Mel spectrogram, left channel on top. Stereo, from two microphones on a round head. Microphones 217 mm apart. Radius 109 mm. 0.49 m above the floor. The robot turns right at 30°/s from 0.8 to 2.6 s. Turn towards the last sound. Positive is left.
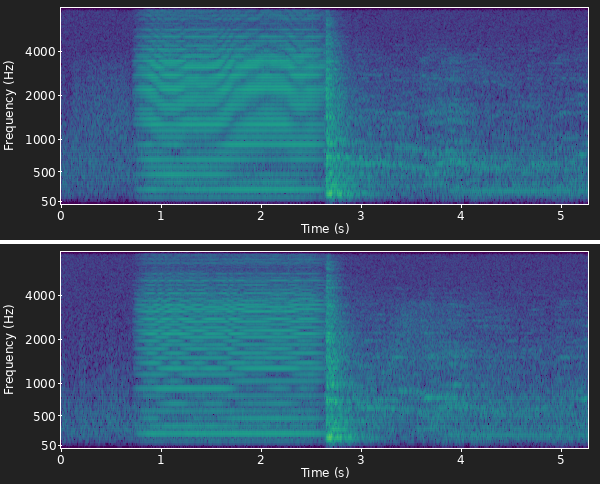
turn(degrees=20)  # may be behind; listen again after turning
